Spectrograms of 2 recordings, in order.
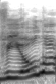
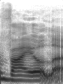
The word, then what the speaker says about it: Viola: off with Miss Viola is it Viola or Viola I think it's Viola like the instrument I mean that's how I've always said it and that's how my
